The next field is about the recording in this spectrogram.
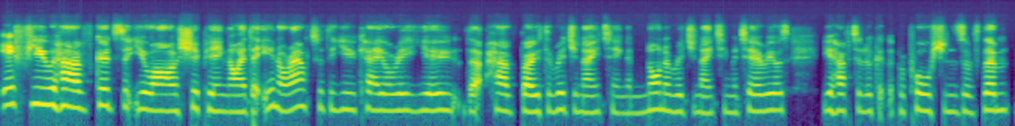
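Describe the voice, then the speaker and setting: A woman's voice: mid-range voice, level tone, a little fast, fairly bright tone, no room sound. Woman giving a webinar talk. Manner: conversational, frequent ums, dry wry asides. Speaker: trade and customs presenter. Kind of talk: webinar presentation. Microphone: headset.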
